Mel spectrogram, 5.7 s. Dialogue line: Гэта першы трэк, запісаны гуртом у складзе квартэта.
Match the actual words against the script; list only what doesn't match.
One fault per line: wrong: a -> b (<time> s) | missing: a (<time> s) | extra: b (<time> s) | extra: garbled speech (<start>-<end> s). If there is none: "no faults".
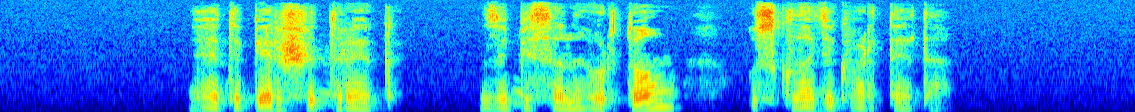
no faults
